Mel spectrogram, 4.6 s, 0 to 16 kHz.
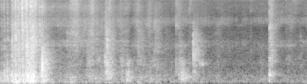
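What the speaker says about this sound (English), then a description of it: "I need 2 more shuffles." A deck of cards is shuffled during a tarot-style reading: a loud riffle burst at the start, then several softer riffles and snaps spaced out, close and alone without talk.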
